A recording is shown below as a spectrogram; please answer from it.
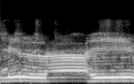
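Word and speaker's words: بِاللَّهِ: Kaifa takfuruna billahi wa kuntum amwatan. Billahi. Hi-nya pendek. Hi-nya billahi itu pendek. Jadi dibacanya billahi wa kuntum.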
